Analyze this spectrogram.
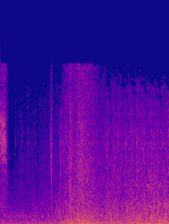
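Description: Gunshots fire in a short rapid burst.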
